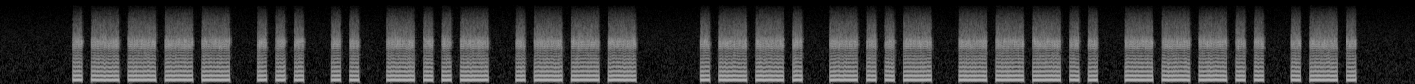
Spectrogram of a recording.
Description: Morse code, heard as a buzzer, machine-sent, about 13 wpm. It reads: 1SIXJ PX88R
